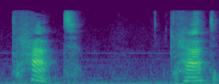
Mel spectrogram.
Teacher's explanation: cat cat ends with an unvoiced T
